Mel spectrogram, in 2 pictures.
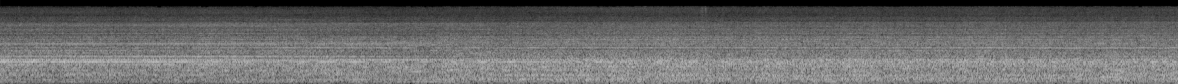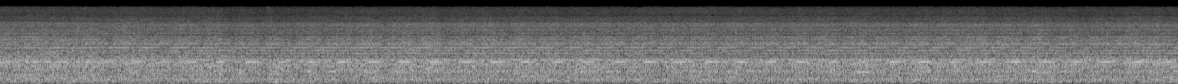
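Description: A lathe spindle whirs steadily as it spins.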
